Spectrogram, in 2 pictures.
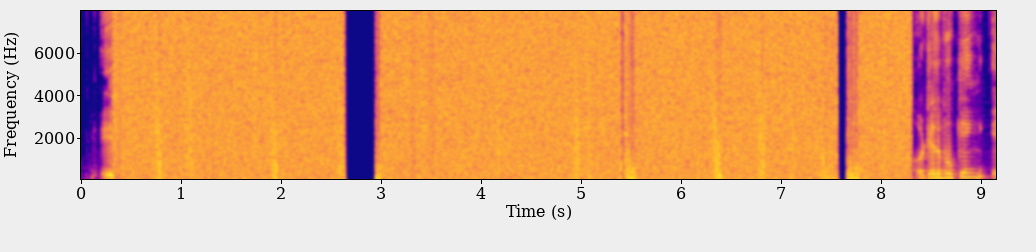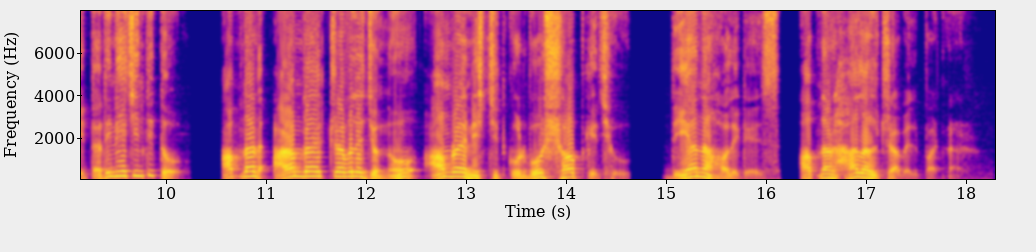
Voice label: voiceover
